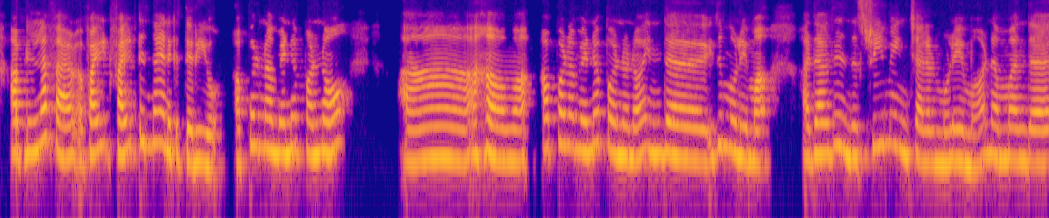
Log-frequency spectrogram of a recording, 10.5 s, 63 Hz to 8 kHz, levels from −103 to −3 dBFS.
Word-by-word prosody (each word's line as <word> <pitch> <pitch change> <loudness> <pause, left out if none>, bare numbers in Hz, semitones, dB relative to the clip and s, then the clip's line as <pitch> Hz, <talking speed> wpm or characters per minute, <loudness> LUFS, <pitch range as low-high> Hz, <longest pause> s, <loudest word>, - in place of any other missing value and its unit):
அப்பிடில்லாம் 270 +8 +2
ப 255 - +7 0.3
ஃபைட் 265 +1 +3
ஃபைட்ன்னு 285 +5 +1
தான் 335 - +2
எனக்கு 260 -3 -1
தெரியும். 215 -3 -1 0.2
அப்புறம் 300 +7 -5
நம்ம 270 -2 +2
என்ன 290 +2 0
பண்ணோம். 265 +4 +3 0.7
ஆ, - - 0 0.8
ஆமா 230 -1 +2 0.3
அப்போ 290 +3 -2
நம்ம 290 -2 -2
என்ன 315 +4 -1
பண்ணணோன்னா, 250 -4 +2
இந்த 260 0 +1 0.4
இது 315 - -4
மூலியமா 235 -5 +1 0.4
அதாவது 260 +3 0
இந்த 245 -1 +1
ஸ்ட்ரீமிங் 300 +1 -4
சேனல் 220 -3 -2
மூலியமா 215 -2 -1 0.2
நம்ம 235 0 0
இந்த 225 -1 -1
260 Hz, 155 wpm, -23 LUFS, 230-290 Hz, 0.8 s, ப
